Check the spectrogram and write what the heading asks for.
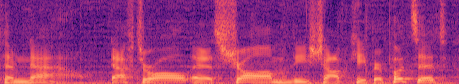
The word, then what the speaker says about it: Seam: When we head back to Sham, yes, that's apparently how you pronounce it.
